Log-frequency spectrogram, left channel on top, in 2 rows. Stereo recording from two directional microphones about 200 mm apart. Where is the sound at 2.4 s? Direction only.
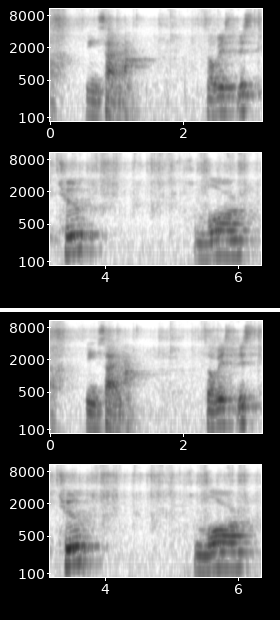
20° right (ahead or behind).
